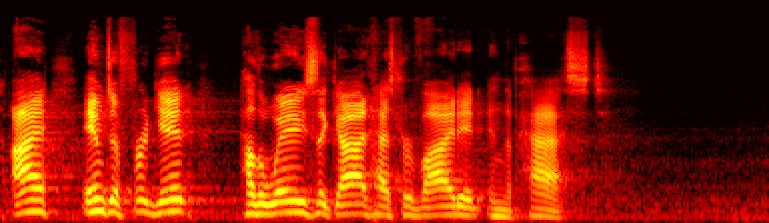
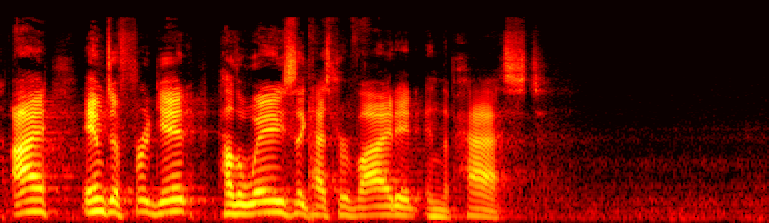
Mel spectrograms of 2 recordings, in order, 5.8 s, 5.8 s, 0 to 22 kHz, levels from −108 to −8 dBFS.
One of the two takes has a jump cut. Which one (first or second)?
second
